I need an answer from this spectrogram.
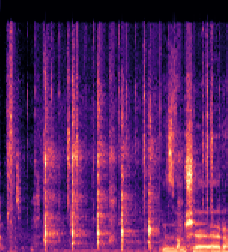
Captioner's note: beatbox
